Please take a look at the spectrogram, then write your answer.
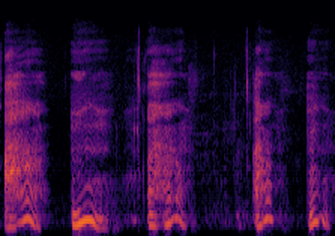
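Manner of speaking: soft murmured uh-huhs; listening noises. Shown as a demonstration. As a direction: show how a husband just listens. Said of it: "Your only job is to do this".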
